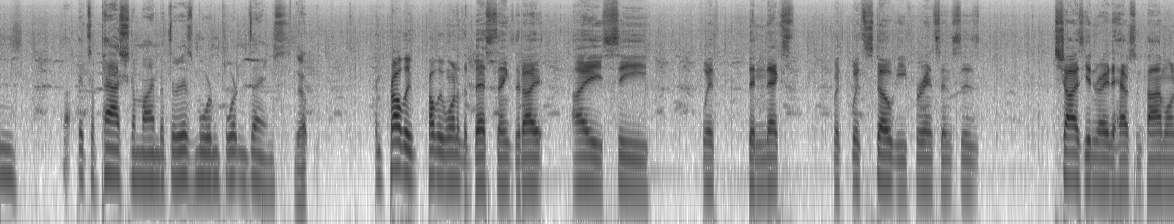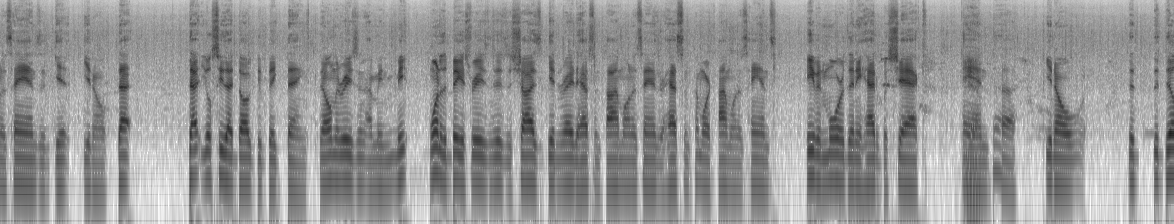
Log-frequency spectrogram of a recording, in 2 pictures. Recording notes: In this special episode recorded at Autumn Oaks. On site at Autumn Oaks.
